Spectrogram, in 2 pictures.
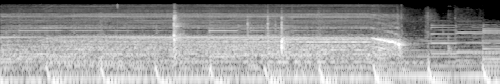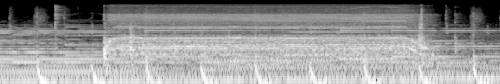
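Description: De'Longhi Dinamica bean-to-cup espresso machine running its motor as it shuts down, faint and steady. It winds down about four seconds in, then spins up again about two seconds later and runs until just before the end, with background music underneath.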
